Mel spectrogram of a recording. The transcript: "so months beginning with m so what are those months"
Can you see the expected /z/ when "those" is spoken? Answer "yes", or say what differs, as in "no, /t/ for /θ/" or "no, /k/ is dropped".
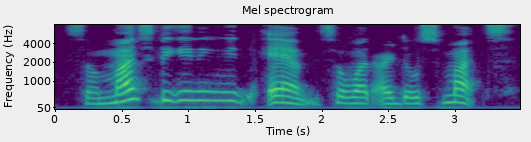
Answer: no, /s/ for /z/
